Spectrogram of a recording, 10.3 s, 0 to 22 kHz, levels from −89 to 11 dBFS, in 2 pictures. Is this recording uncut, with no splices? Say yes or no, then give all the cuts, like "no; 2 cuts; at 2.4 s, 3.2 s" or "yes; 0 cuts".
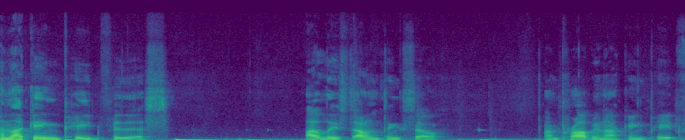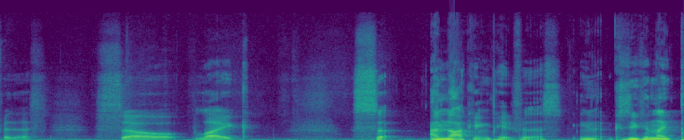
yes; 0 cuts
